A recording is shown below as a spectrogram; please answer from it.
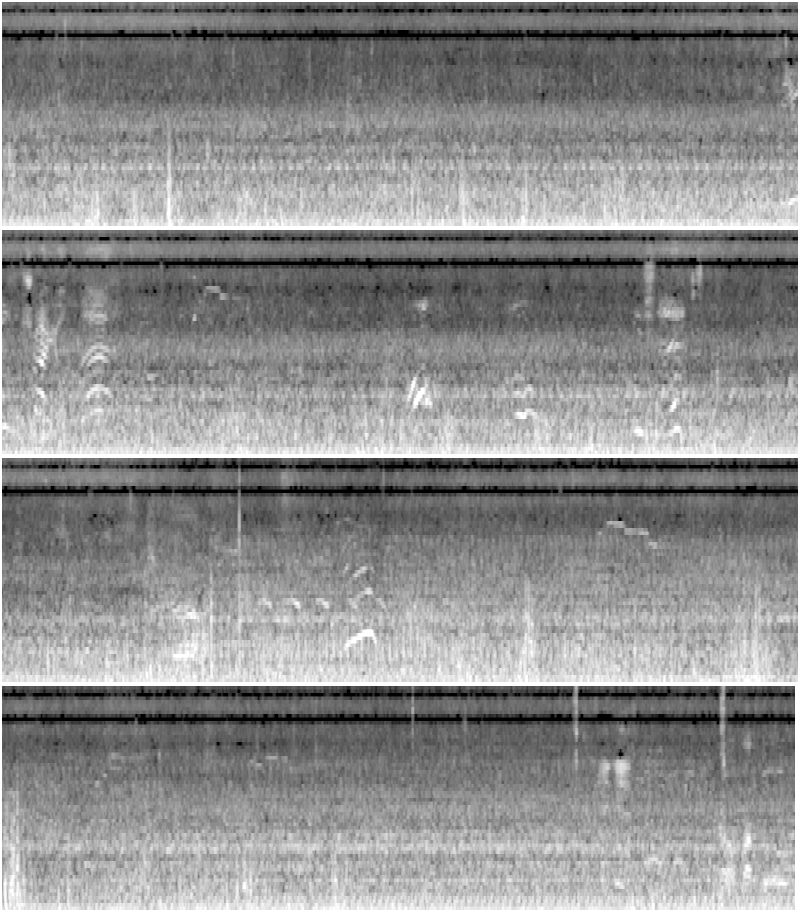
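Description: A passenger boat's engine running steadily, a constant low hum under the open-air noise of the trip.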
